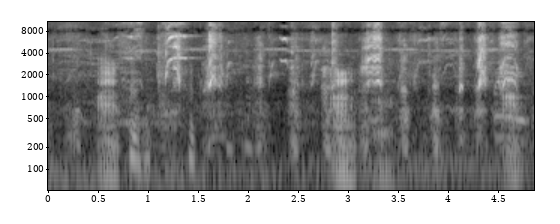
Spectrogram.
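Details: Free-range native black pigs in Albay grunt and squeal in rough bursts about once a second, some bursts carrying thin, high squealing tones, with human voices mixed in.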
